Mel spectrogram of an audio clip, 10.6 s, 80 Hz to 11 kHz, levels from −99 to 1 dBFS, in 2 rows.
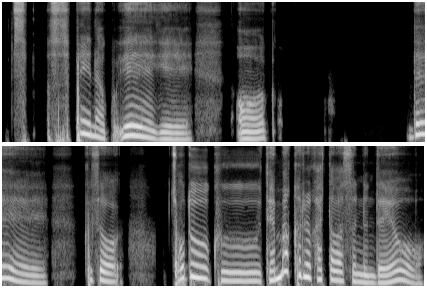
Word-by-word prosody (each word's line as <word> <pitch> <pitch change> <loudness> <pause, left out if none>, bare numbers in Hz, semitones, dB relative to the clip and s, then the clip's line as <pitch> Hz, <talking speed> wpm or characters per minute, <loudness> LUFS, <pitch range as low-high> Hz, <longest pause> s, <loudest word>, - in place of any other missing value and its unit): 스 - - 0 0.3
스페인하고 215 - -1
예예예. 155 -10 +2 0.6
어 160 +2 0 1.8
네. 190 -9 0 0.5
그래서 190 -4 -1 0.7
저도 270 -2 +3
그 195 -1 -1
덴마크를 295 - +3
갔다 235 -3 -1
왔었는데요. 175 -3 0
195 Hz, 160 characters per minute, -19 LUFS, 165-230 Hz, 1.8 s, 저도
